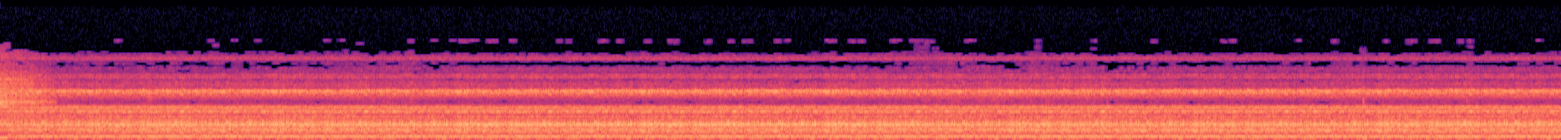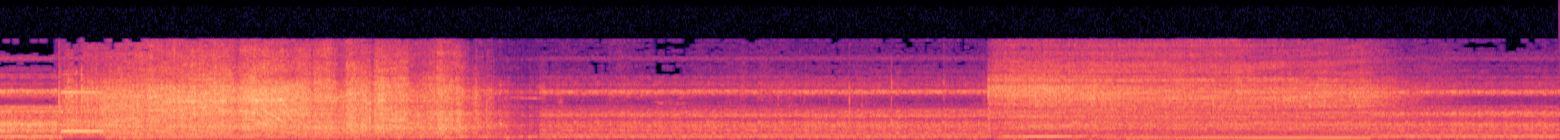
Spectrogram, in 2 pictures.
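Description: Radio-controlled Huina wheel loader running, a steady mechanical whine from its drive, with two bursts of noisier clatter and scraping, about eight seconds in and again near the end.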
